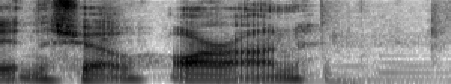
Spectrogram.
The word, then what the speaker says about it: Aron: watching the Pokemon anime is I've been mispronouncing Aaron my whole life. It's not Aaron, it's Auron. That's how they say it in the show. Auron, not Aaron.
